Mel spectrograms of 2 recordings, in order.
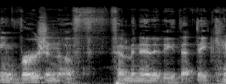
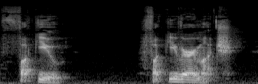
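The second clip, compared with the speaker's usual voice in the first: slow, deliberate, furious dismissive tone; 3 semitones higher than usual. Ranting to another speaker after admitting to real anger: angry. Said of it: "I'm actually very fucking angry about all this".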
